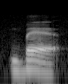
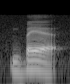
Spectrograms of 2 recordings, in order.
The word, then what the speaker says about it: bear: And this is bear, bear, not beer or beer.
